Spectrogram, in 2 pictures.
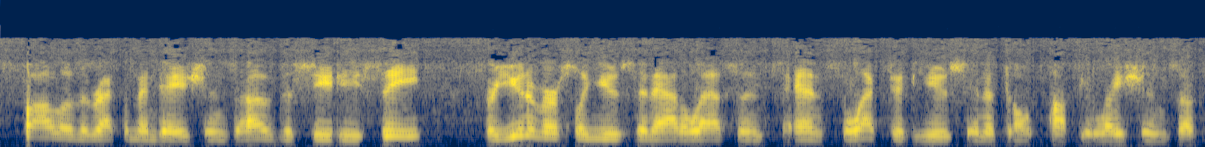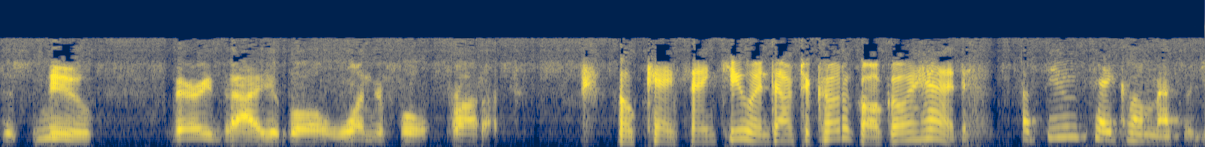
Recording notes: July 2005 Author in the Room® Teleconference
